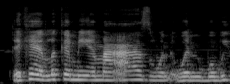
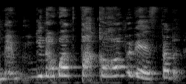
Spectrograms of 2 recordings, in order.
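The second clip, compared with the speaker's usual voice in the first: high-pitched, out-of-control, very emotional outburst; 10 semitones higher, 3 dB louder than usual. Speaker showing what happens when emotions take over: mock emotional outburst. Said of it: "we start letting our emotion".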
